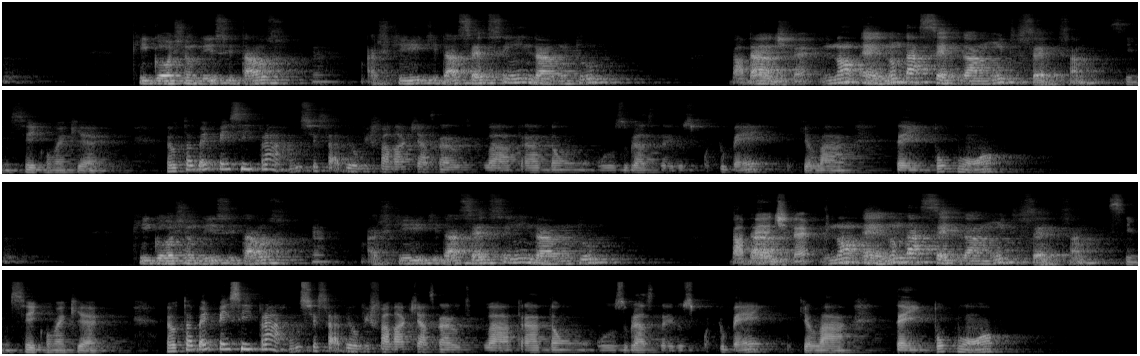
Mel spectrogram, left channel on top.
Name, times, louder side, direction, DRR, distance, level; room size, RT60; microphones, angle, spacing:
voice 1, 1.4-2.8 3.7-6.1 7.4-7.8 8.2-10.9, left 1 dB, 80° left, 0 dB, 1.8 m, -28 dB
voice 2, 7.3-8.1 11.1-12.3 12.7-18.3 18.5-19.0 19.3-21.3, right 4 dB, 40° right, 9 dB, 0.5 m, -32 dB
13.0 x 4.6 x 4.1 m, 1.2 s
head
